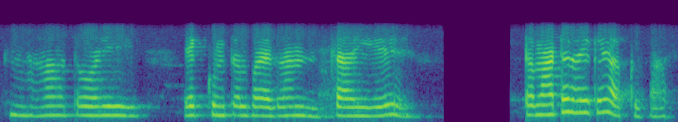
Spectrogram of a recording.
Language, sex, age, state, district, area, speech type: Hindi, female, 30-45, Uttar Pradesh, Prayagraj, rural, conversation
